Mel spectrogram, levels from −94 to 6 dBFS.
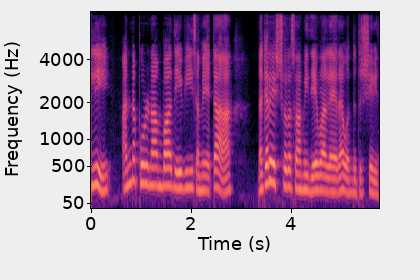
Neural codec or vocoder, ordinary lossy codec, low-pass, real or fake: codec, 16 kHz, 1 kbps, FunCodec, trained on LibriTTS, 50 frames a second; none; none; fake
